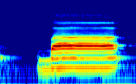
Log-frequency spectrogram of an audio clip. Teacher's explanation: টি হরফ সহিসিদ্ধ করে শিখবো আলিফ আলিফ আলিফ এরকম তারপরে বা দুই ঠোঁট মিল করে ওই ঠোঁট থেকে উচ্চারণ করতে হবে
